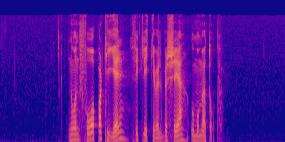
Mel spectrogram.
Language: Norwegian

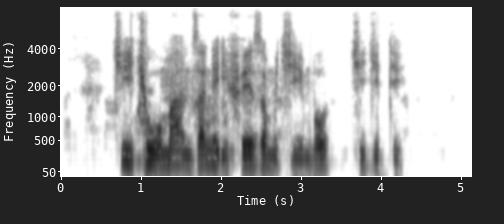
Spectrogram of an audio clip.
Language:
Kinyarwanda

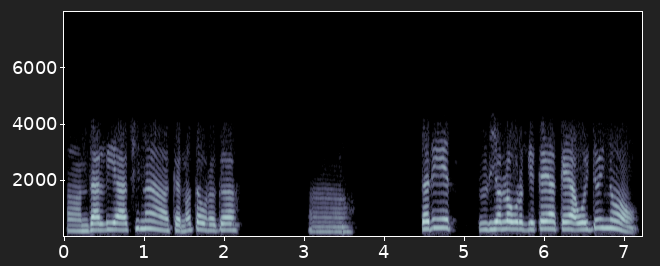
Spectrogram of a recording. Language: Manipuri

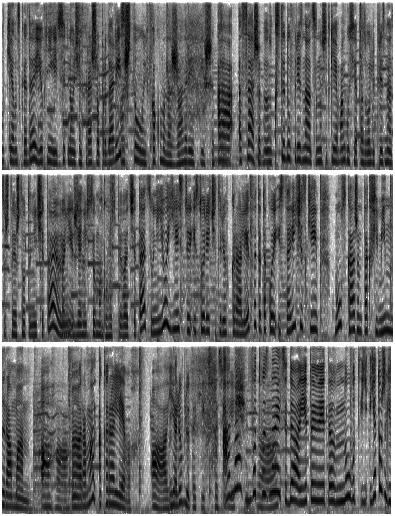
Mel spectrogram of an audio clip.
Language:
Russian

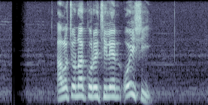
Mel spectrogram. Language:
Bangla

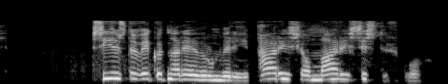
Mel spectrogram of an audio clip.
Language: Icelandic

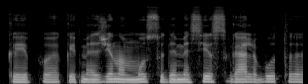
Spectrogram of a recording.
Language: Lithuanian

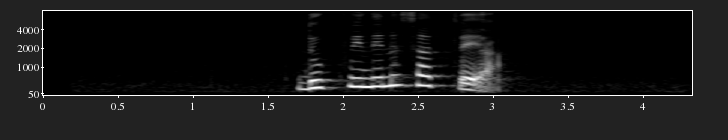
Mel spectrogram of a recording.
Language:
Sinhala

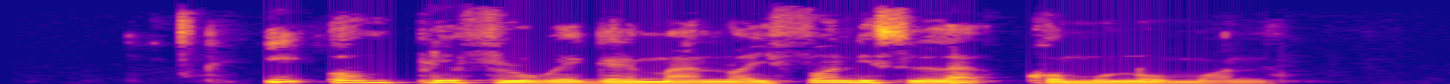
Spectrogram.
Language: Esperanto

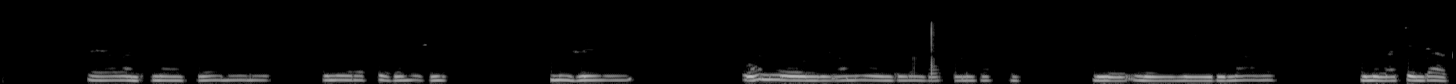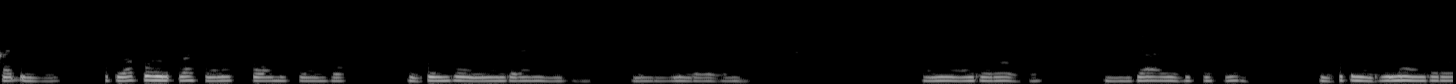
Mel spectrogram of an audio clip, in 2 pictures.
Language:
Ndau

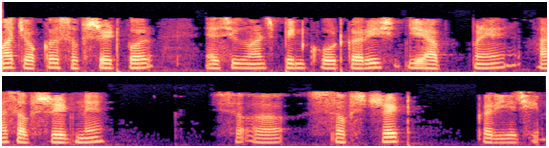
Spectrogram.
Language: Gujarati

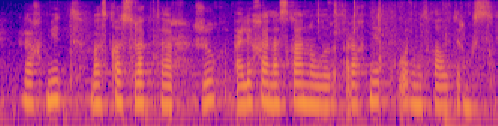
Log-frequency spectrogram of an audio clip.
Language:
Kazakh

